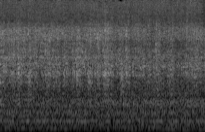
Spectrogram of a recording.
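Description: Steady mechanical hum and hiss of pool equipment running.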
